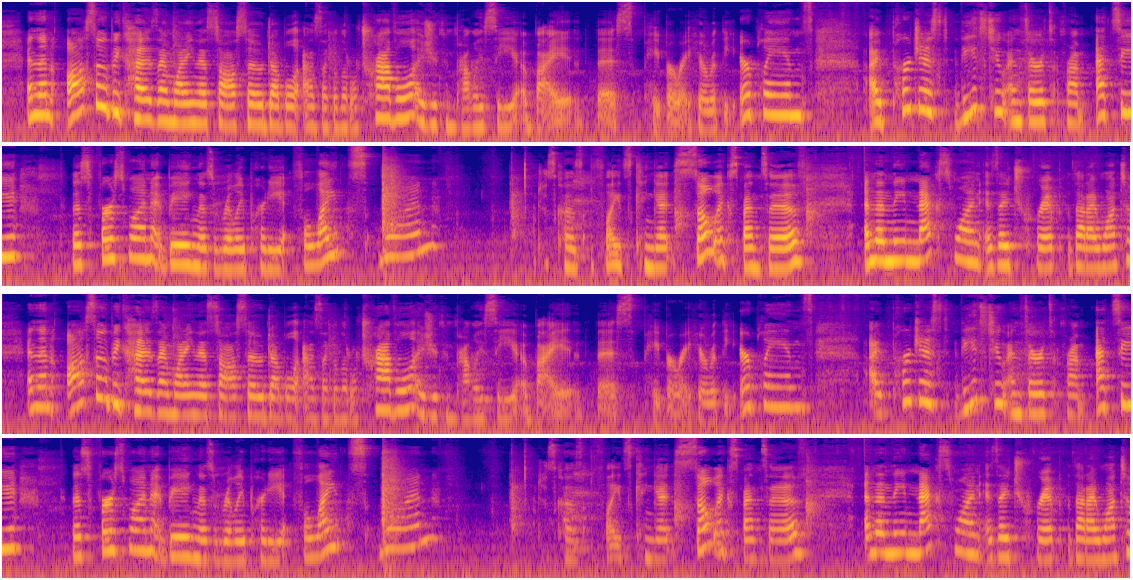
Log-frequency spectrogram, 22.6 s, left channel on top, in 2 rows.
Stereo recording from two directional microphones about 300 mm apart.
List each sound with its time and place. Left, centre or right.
0.2 s a woman's voice: centre
16.4 s a woman's voice: left; by 22.6 s centre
